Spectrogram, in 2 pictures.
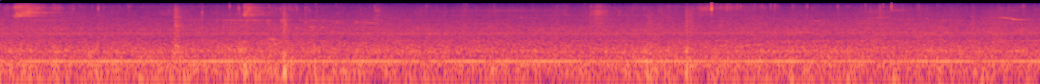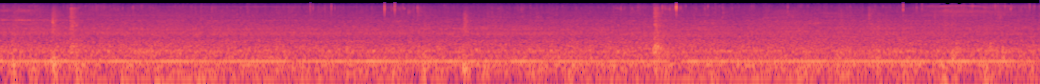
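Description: Passenger train running: a steady rumble with a constant low hum and a few light knocks.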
